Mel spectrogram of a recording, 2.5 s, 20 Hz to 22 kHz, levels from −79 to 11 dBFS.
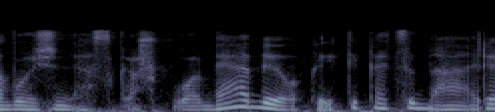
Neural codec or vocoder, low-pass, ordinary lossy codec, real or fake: codec, 16 kHz, 2 kbps, FreqCodec, larger model; 7.2 kHz; MP3, 48 kbps; fake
